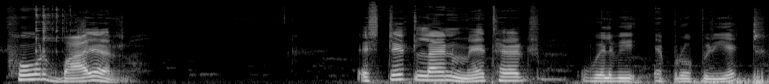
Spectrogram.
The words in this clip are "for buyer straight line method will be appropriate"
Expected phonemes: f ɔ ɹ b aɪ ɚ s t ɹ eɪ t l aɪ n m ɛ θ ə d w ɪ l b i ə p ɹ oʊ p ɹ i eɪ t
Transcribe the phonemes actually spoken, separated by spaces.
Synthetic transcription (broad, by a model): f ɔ ɹ b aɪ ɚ s t eɪ t l aɪ n m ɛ t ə d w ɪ l b i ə p ɹ oʊ p ɹ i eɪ t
